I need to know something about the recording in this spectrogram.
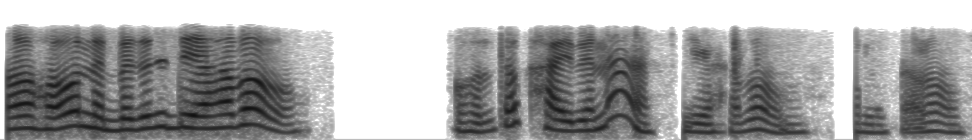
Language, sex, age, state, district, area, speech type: Odia, female, 30-45, Odisha, Nayagarh, rural, conversation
